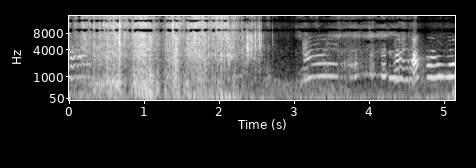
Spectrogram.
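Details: Kittens being given food: rustling and handling noise at first, then several short, thin, high mews in quick succession, each rising and falling briefly, during the last two seconds.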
